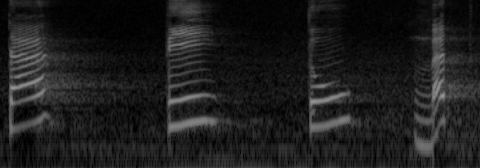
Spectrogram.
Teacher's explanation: Ta. Kemudian huruf ta ketika diucapkan terdengar ada nafas yang mengalir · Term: sifat al-hamas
